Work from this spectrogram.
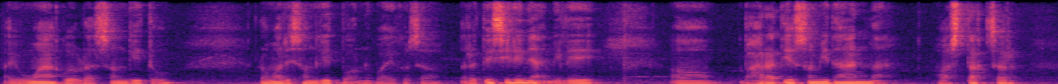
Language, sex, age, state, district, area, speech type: Nepali, male, 18-30, West Bengal, Darjeeling, rural, spontaneous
